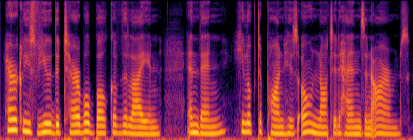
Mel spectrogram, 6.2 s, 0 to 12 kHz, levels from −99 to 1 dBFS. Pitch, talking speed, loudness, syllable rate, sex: 180 Hz, 185 wpm, -18 LUFS, 4.9 syllables/s, female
